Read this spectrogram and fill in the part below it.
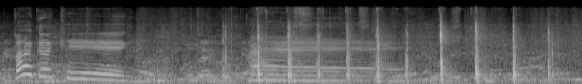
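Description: A toddler babbles close by.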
